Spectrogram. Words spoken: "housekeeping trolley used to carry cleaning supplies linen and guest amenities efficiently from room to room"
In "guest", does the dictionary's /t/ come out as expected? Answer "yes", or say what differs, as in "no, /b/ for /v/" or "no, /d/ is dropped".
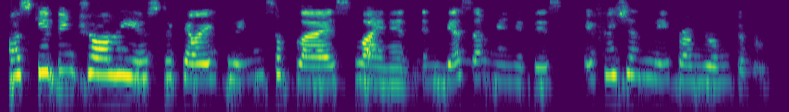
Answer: no, /t/ is dropped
